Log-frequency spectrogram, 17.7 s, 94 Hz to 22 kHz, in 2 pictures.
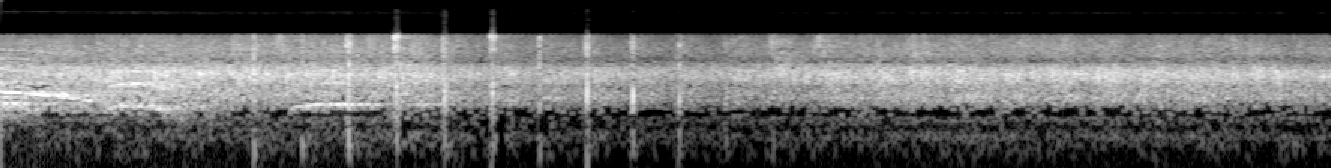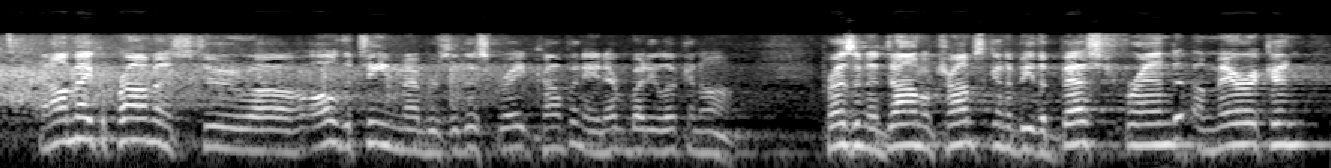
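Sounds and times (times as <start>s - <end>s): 
large crowd applauding in Michigan: 0.0s - 13.0s
sharper individual claps: 1.5s - 9.3s
speech: 9.2s - 17.7s.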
